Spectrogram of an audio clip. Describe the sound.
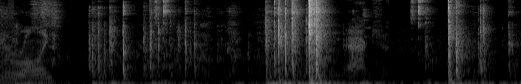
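Rapid typing on a computer keyboard while writing a message in a game chat, heard as bursts of irregular, crisp key clicks that are sometimes loud. A voice speaks briefly at the start.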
